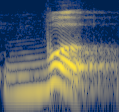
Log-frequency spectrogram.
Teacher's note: जो व है दांत और ओष्ठ, दोनों के मिलने से उच्चारित होता है। अब बोलकर देखिए, व दांत और ओष्ठ दोनों लगते हैं इसके प्रोनाउंसिएशन में, तो इसीलिए इनको दंत और ओष्ठ कहा जाता है।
